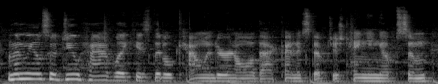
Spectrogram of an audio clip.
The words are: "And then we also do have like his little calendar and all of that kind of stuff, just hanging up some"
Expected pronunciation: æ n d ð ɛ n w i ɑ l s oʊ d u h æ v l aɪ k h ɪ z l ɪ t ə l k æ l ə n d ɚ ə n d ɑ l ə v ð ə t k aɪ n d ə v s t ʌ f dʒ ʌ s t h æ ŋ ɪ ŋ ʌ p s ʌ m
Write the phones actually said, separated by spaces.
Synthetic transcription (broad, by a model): n ð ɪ n w i ɑ l s oʊ d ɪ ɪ v l aɪ k h ɪ z l ɪ t l k æ l ə n d ɚ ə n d ɑ l ə v ð ə t k aɪ n d ə v s t ʌ f dʒ ʌ s t h æ ŋ ɪ ŋ ʌ p s ʌ m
